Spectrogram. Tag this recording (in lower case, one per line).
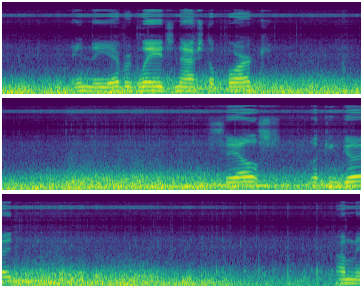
speech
